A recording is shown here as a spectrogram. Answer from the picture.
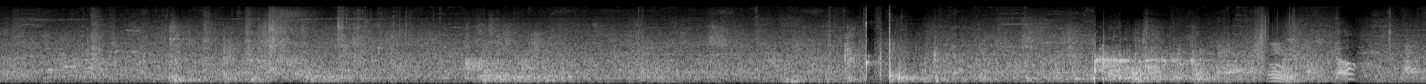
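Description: Bowling ball delivered onto the lane with a knock, rolling, then a loud crash of pins about two to three seconds later as it strikes. The busy din of a bowling alley, with other lanes and voices, runs underneath.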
